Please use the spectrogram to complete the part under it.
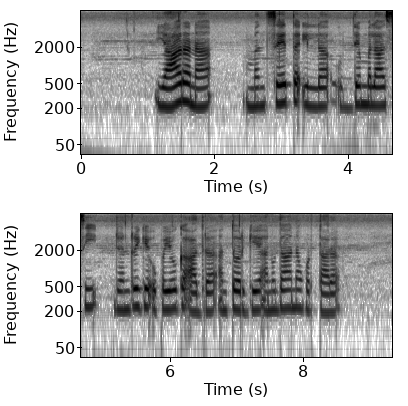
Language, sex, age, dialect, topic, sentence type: Kannada, female, 18-24, Central, banking, statement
